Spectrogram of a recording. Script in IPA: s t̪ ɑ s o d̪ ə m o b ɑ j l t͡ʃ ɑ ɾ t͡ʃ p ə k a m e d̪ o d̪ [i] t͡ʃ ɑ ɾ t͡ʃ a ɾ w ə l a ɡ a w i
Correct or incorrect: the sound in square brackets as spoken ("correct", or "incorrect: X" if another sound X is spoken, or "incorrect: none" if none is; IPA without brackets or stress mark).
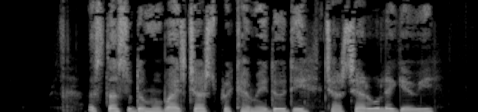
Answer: correct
